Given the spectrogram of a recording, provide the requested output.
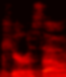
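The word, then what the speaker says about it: Curaçao: People don't know how to say it. It's curacao. Curacao. Yeah, like the country.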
